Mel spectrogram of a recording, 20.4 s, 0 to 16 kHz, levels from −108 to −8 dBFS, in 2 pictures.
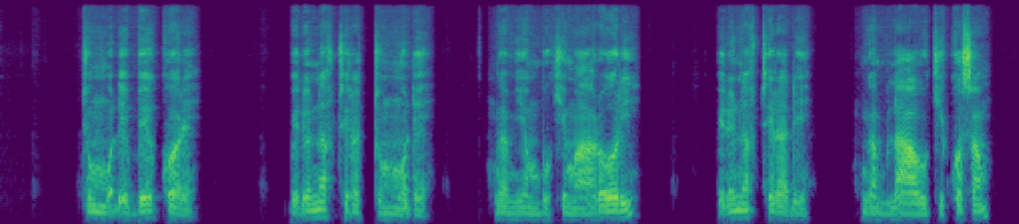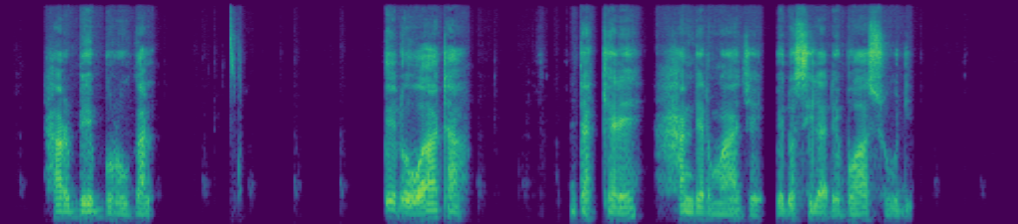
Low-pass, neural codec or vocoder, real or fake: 14.4 kHz; vocoder, 44.1 kHz, 128 mel bands, Pupu-Vocoder; fake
